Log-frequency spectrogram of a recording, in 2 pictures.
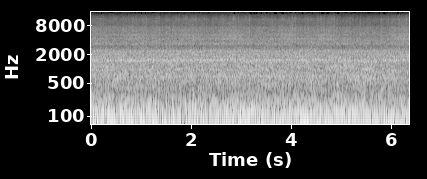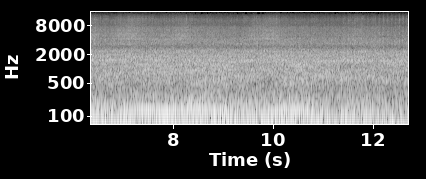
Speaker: I think we need to turn a up just a hair oh it sounds sounds pretty level pretty consistent yeah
